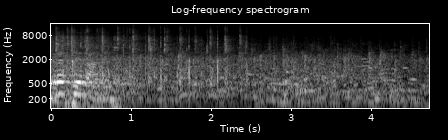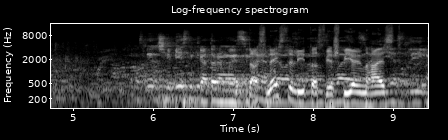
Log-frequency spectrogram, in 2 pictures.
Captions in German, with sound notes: (Applaus verklingt langsam, Stimmengewirr.) Das nächste Lied, das wir spielen, heißt:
